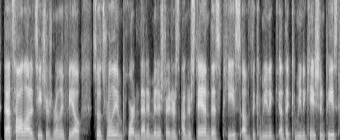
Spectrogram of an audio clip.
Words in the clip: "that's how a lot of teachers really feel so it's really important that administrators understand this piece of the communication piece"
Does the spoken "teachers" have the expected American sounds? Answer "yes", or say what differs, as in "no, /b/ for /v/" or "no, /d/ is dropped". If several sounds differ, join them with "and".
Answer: yes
